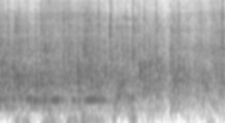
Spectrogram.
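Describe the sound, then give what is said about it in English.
An audience claps steadily and densely for a few seconds, a continuous wash of many hands with no voices rising above it, fading slightly toward the end. “So it's just, it's uh, let's applaud for all the podcasts.”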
